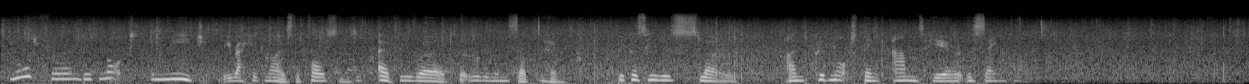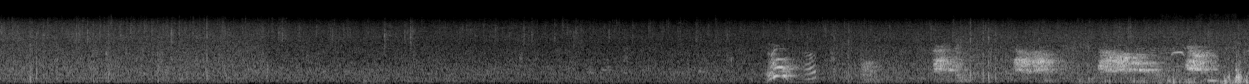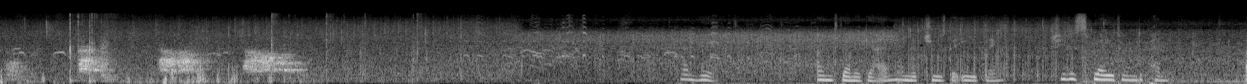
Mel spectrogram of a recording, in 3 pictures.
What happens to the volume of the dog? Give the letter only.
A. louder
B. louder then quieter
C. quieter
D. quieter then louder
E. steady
A.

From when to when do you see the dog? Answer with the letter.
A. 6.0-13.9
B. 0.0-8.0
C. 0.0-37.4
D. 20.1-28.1
D.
